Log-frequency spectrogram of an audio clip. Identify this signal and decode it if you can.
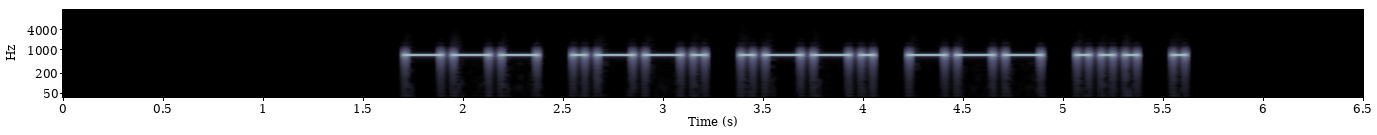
Morse code, heard as a keyed tone, about 20 wpm, 700 Hz. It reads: OPPOSE
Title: 6 Letter Words - First 3 Letters Given - 20wpm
